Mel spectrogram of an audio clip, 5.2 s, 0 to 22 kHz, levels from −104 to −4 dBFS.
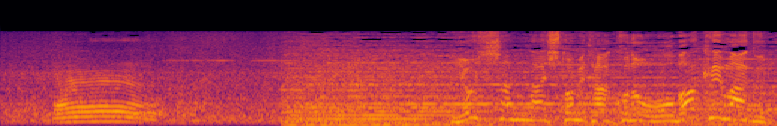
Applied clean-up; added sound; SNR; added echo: none; none; none; none.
